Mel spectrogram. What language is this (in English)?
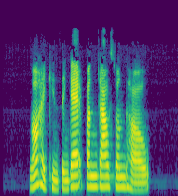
Cantonese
